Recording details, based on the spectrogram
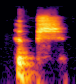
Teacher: the B is at the end of a syllable, so it's devoiced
